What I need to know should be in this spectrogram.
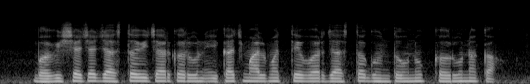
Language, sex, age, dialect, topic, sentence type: Marathi, male, 18-24, Varhadi, banking, statement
